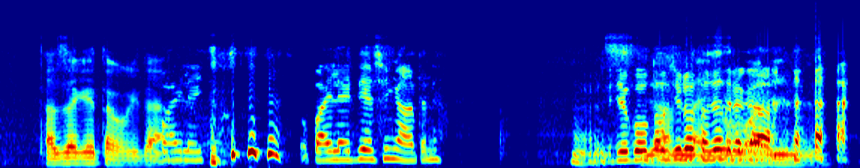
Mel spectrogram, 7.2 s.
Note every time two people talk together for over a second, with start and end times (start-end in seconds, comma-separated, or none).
5.0-6.3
